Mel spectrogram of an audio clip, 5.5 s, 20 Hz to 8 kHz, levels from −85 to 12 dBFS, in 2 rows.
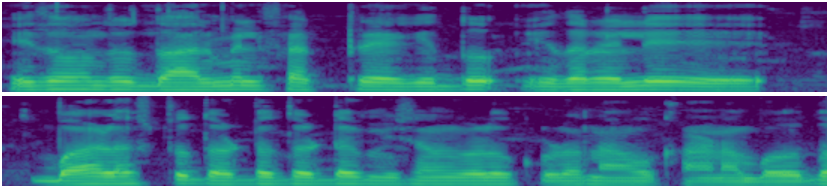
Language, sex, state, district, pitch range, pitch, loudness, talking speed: Kannada, male, Karnataka, Bidar, 110-120 Hz, 115 Hz, -16 LUFS, 165 wpm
